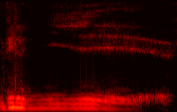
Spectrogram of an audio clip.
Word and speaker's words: Villeneuve: So you pronounce it Villeneuve.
